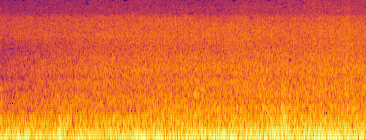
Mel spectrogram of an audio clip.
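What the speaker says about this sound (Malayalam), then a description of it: "അതാ മക്കളെ പെരും മഴയാണ് കേട്ടോ നല്ല വെടിച്ചില്ല മഴ" Heavy monsoon rain heard from inside a moving vehicle travelling slowly and carefully, a dense, steady roar of downpour and road noise filling the cabin without a break.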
